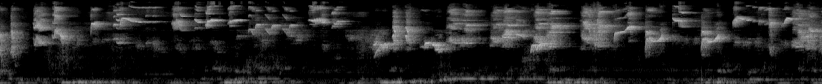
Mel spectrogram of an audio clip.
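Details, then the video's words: Orange-headed thrush of a local strain, its song used to stimulate birds that have stopped singing. A dense, continuous run of bright, varied phrases mixes trills, slurred whistles and harsh chattering notes, with a low background hum. "Anis kembang lokal, pancingan ampuh 100% untuk burung macet"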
